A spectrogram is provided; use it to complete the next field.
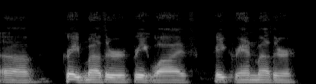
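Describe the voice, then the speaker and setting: A man with a Midwestern US accent talks at a moderate pace. His pitch is medium, and the background is quiet. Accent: US Midwest. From Kansas City, Missouri. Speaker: brother of a shooting victim. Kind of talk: radio interview. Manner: halting.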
